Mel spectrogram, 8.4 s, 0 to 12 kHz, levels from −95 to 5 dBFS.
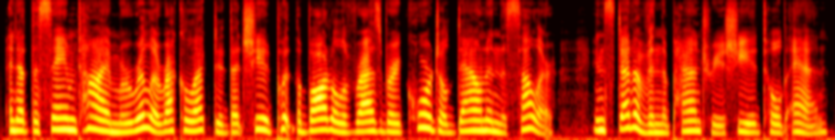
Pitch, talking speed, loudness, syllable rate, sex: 230 Hz, 215 wpm, -19 LUFS, 5.5 syllables/s, female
